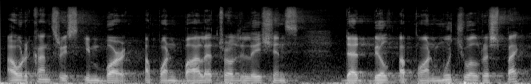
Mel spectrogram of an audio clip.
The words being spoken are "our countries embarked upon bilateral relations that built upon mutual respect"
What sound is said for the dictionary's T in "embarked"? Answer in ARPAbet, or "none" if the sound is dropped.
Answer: none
